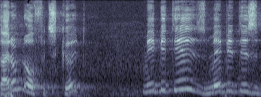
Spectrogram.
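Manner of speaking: put-on a touch of Yiddish accent. Telling a story, voicing a man answering his congratulating neighbors, slight Yiddish accent. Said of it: "He has a little bit of a Yiddish accent".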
